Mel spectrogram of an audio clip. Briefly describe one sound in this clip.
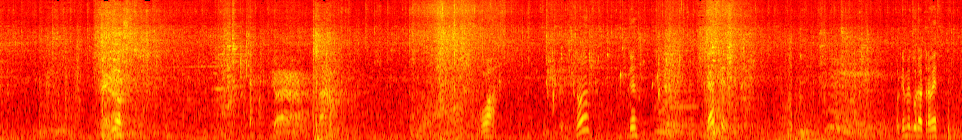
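A chainsaw engine revs and roars.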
